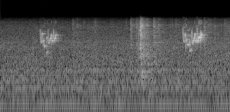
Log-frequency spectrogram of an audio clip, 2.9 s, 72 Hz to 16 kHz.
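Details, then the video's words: Three pet budgerigars, one green, one yellow and one white, excited and playful, recorded 29 May 2012: two short, high, twittering chirps about two seconds apart, a soft rustle or flutter between them, over a steady low hum. "excited and playful budgies"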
